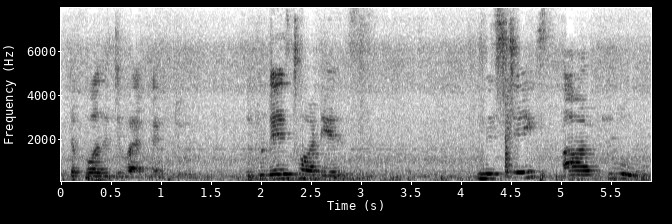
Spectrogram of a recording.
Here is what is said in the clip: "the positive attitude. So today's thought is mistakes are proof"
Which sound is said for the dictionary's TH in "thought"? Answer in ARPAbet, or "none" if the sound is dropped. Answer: T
